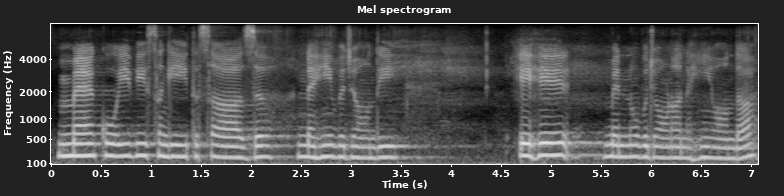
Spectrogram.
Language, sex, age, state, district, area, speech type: Punjabi, female, 30-45, Punjab, Patiala, rural, spontaneous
